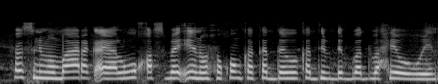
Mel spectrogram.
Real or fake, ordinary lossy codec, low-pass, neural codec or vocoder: real; none; 7.2 kHz; none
